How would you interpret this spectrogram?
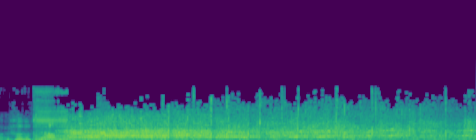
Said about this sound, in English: I'm sure you've got some fans in the audience, but why do they clap every time you make a mistake? I think that can only mean affection.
